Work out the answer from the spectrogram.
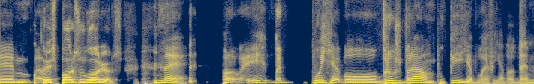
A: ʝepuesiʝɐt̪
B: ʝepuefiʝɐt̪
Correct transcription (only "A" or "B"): B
